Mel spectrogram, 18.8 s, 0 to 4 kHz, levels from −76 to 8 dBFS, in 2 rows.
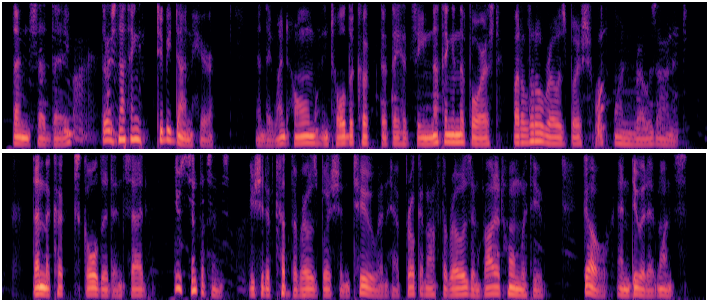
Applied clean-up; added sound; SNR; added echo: neural mask model DeepFilterNet 3.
